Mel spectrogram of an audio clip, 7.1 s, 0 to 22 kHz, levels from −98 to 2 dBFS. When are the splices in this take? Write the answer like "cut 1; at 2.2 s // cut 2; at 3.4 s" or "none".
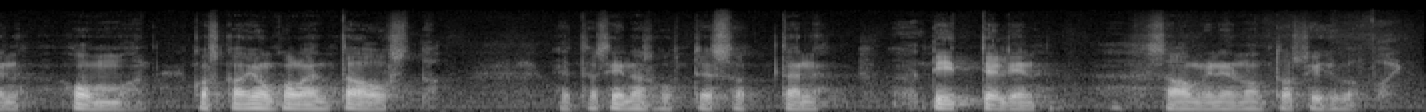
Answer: none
